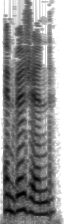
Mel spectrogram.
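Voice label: "envisioned", English, British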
